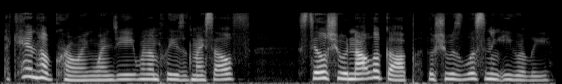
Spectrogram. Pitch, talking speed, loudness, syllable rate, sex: 235 Hz, 225 wpm, -18 LUFS, 5.9 syllables/s, female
